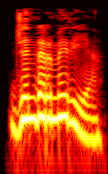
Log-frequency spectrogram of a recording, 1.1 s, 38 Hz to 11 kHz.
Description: Jand#rme]: avanti, signori giandarmi! [av#nti, Sin’n’1ri Jand#rmi!] (Collodi) — dal fr. gendarme [X3d#rm], la forma gian- secondo la pronunzia (ma solo nell’uso pop. dell’800) e la forma gen- secondo la grafia — stessa alternanza nel der. gendarmeria [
